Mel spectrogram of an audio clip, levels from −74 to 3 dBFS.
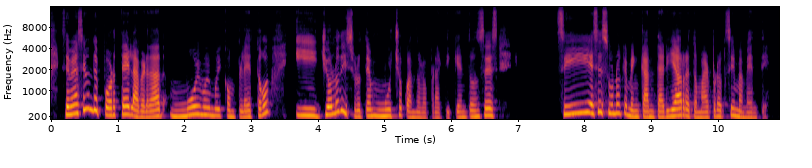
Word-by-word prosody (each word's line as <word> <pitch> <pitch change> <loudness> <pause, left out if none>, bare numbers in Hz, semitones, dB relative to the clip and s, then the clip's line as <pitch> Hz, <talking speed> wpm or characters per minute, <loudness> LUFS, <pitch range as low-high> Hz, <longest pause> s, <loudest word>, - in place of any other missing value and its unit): Se 250 -2 +4
me 265 - +5
hace 290 +9 +2
un 415 - +2
deporte, 250 -7 +3
la 200 -5 +4
verdad, 180 +3 0
muy, 210 +6 +2
muy, 240 -1 +1
muy 215 -1 -2
completo 185 - -2 0.4
y 220 -4 +1
yo 245 +5 +3
lo 315 +6 +1
disfruté 205 - -1
mucho 205 +1 0
cuando 165 -3 -5
lo 155 -1 -9
practiqué. 155 +2 -11
Entonces 190 +5 -1 0.9
Sí, 295 +4 +2
ese 320 +3 +2
es 310 0 -2
uno 285 0 +2
que 265 - -3
me 200 - +2
encantaría 180 +3 +1
retomar 165 -6 -3
próximamente. 175 -4 -5
205 Hz, 160 wpm, -19 LUFS, 180-245 Hz, 0.9 s, me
